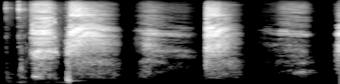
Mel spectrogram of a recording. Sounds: Sneeze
